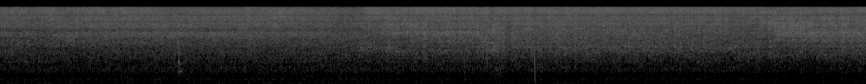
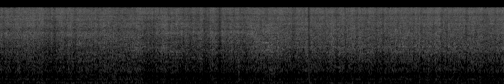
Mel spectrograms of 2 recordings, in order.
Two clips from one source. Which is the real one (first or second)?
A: second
